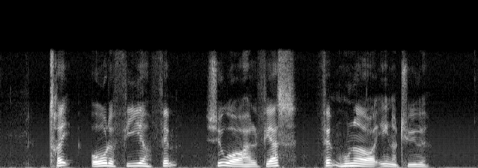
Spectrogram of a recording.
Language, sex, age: Danish, male, 33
